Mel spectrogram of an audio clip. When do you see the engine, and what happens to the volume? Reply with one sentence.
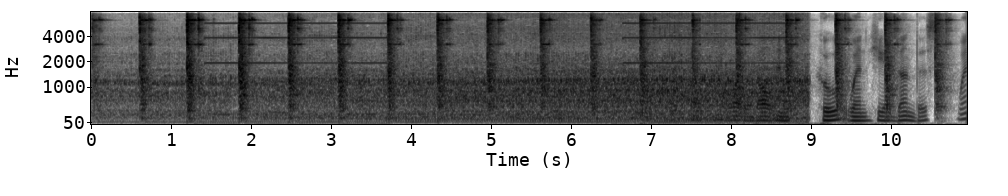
You can hear the engine from 0.0 to 9.0 s, getting louder.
